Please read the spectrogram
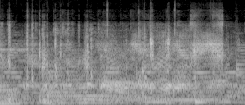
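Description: Electric guitar played through effects pedals, layered over a looped guitar part: low sustained notes held under picked higher notes.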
